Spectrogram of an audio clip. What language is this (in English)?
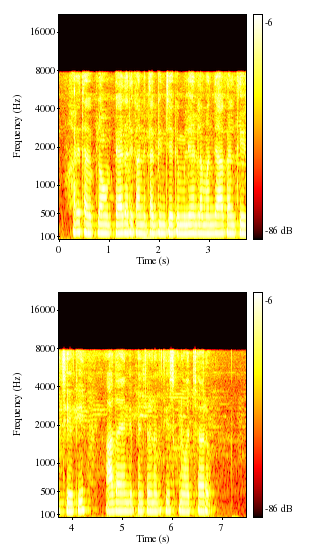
Telugu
